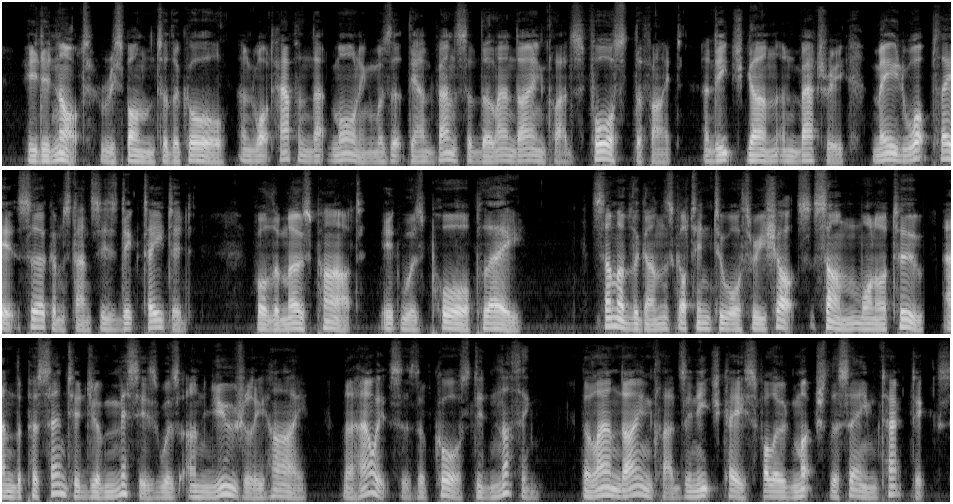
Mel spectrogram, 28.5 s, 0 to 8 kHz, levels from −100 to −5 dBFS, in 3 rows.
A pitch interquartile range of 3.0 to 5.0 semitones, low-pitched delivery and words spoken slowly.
No: average, 4.3 semitones; low, 100 Hz; average, 170 wpm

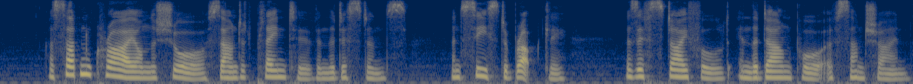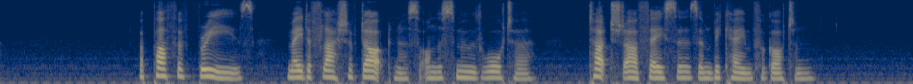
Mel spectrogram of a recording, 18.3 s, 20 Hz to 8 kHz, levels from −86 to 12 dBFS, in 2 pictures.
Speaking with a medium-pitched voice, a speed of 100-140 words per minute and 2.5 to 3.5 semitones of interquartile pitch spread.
Yes: medium, 175 Hz; slow, 135 wpm; average, 3.2 semitones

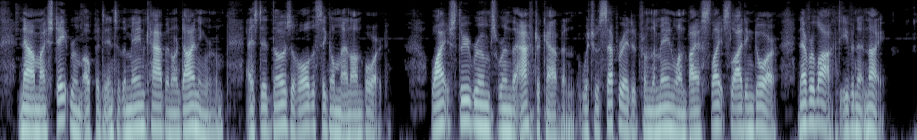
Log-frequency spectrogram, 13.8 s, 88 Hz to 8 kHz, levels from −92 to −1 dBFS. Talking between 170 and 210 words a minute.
Yes: average, 200 wpm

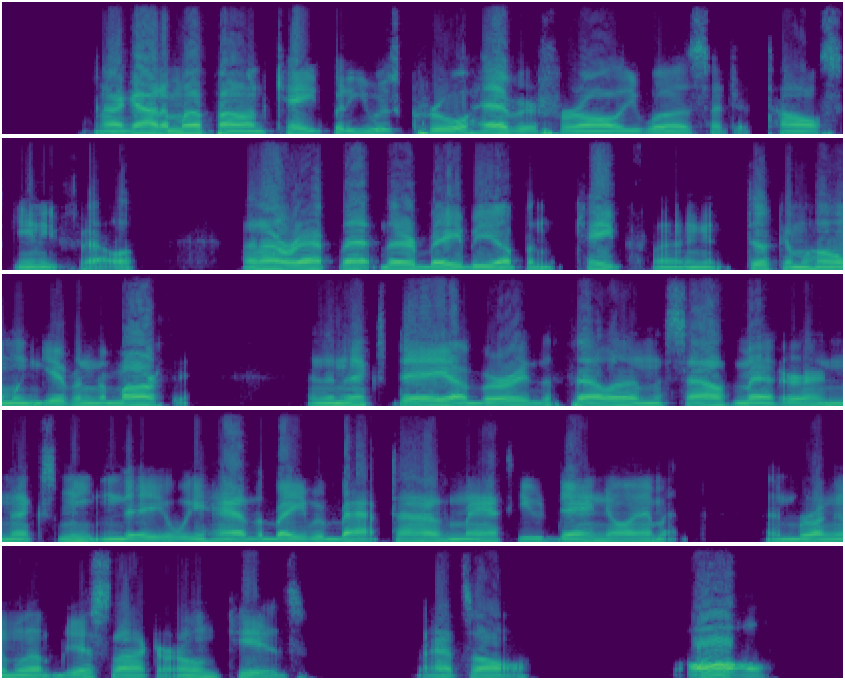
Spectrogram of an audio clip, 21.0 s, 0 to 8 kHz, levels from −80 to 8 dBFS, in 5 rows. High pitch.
No: low, 130 Hz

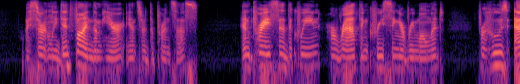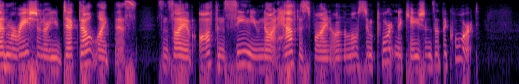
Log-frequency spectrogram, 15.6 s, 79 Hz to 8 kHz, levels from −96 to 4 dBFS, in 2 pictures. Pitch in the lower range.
No: high, 190 Hz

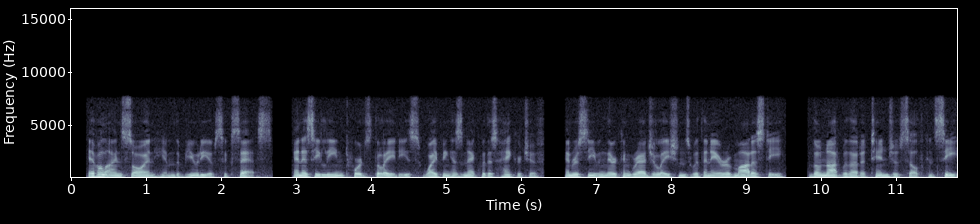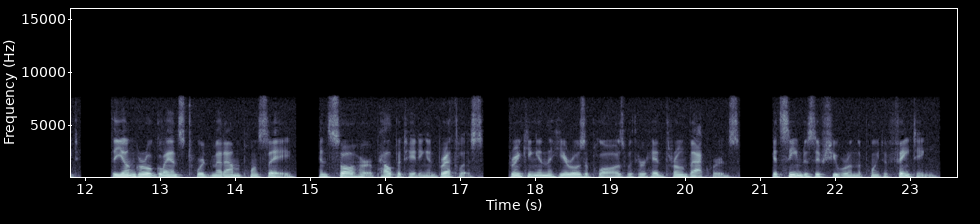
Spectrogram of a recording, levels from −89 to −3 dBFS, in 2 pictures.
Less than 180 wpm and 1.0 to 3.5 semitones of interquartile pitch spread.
No: average, 185 wpm; average, 2.8 semitones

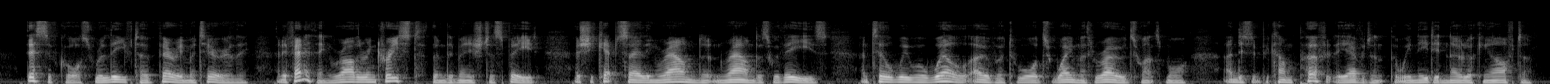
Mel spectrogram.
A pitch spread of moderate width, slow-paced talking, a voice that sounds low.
No: average, 3.8 semitones; average, 185 wpm; very low, 95 Hz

